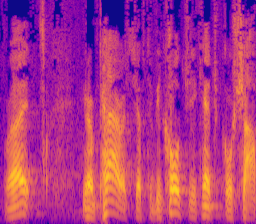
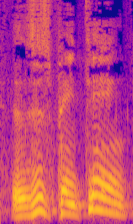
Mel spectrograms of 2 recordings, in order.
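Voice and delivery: put-on slow, lightly French-accented guide; a tour guide's hint of a French accent; mock French accent; much slower than usual. Frenchman showing tourists the painting, slow mock French accent. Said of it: "I'll do my little bit in French".

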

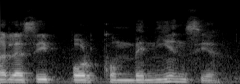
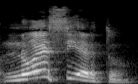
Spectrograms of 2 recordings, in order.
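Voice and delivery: much higher, loud yelled denial; mock shouting; 10 semitones higher, 7 dB louder than usual. The first person in the fight yelling louder still. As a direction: scream it to top the other one. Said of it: "va gritando más fuerte".

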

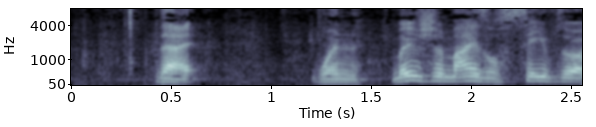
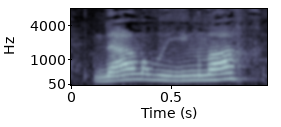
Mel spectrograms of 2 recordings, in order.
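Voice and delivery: usual speaking voice

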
